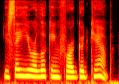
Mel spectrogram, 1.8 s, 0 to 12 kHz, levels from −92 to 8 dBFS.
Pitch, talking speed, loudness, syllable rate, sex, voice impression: 210 Hz, 300 wpm, -15 LUFS, 6.8 syllables/s, female, very feminine, adult-like, slightly middle-aged, very thin, very tensed, powerful, very bright, hard, very clear, very fluent, slightly raspy, slightly cute, cool, slightly intellectual, very refreshing, sincere, slightly calm, very unique, very elegant, wild, sweet, strict, intense, very sharp, light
